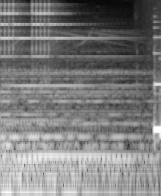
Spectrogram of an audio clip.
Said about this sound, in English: I thought you were supposed to silence your phone. I know, so sorry.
